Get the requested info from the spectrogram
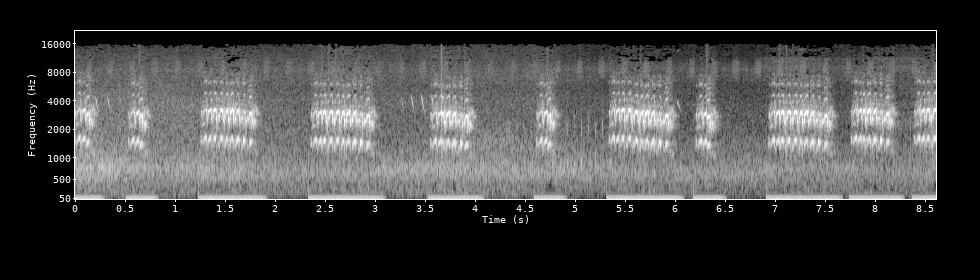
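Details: Raccoon voicing pulsed, rattling trill notes in an irregular string, longer bursts mixed with quick clipped ones, clear against low background noise.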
